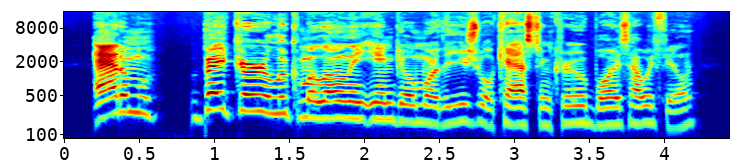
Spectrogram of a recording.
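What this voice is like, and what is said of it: Slightly hoarse voice. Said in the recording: “excuse my voice. A little under the weather. Not under the weather, just hoarse. Just slightly hoarse.”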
